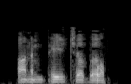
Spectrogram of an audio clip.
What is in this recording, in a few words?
"unimpeachable", english; adjectives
